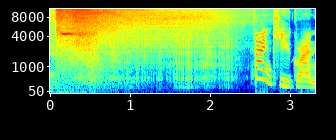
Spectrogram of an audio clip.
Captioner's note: air hissing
